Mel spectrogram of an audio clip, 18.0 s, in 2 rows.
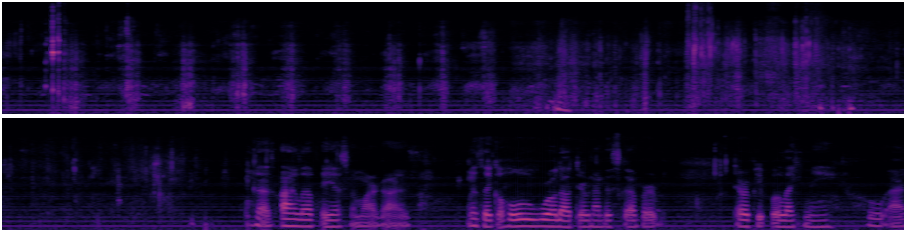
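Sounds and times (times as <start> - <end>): crisp chewing crunches: 0.0 - 11.4
steady low hum: 0.0 - 18.0.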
